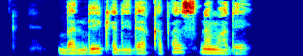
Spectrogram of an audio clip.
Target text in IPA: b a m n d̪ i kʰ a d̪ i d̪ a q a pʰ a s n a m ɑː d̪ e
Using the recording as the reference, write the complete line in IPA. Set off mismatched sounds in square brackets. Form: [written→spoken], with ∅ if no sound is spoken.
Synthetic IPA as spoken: b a [m→∅] n d̪ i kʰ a d̪ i d̪ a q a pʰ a s n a m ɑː d̪ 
